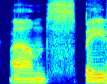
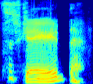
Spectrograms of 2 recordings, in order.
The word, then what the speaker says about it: Skade: Spade is the new one you recently got, correct? Yes. Say it right. Skade.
